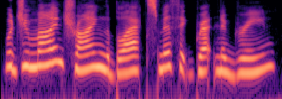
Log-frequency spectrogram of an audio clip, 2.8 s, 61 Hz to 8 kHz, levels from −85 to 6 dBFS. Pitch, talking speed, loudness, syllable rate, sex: 265 Hz, 190 wpm, -14 LUFS, 4.0 syllables/s, female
